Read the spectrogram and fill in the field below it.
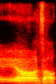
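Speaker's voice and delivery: put-on deep gargly voice. Retelling a movie scene of an apology: Nick Nolte deep gargly voice. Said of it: "Nick Nolte's got that deep, gargly voice".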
